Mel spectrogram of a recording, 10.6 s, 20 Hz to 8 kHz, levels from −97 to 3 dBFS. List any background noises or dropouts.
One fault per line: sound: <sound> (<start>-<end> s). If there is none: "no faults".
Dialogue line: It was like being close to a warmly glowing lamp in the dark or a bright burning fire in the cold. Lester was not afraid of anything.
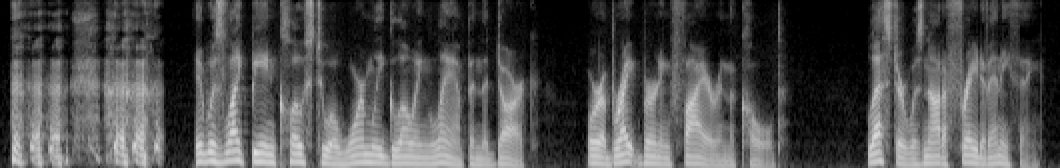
sound: laugh (0.1-1.6 s)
